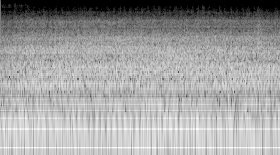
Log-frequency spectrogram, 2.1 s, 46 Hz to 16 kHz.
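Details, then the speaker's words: Honda GB500 single with quiet exhaust, ridden on a short break-in ride: steady, low, even thump under way with no popping or banging on the overrun, unlike the owner's louder GB500. Normal running. "like the other bike at this speed would be popping we'll be banging"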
